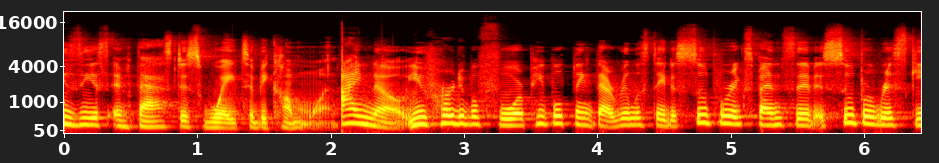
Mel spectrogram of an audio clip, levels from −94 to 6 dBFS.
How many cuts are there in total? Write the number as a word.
zero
